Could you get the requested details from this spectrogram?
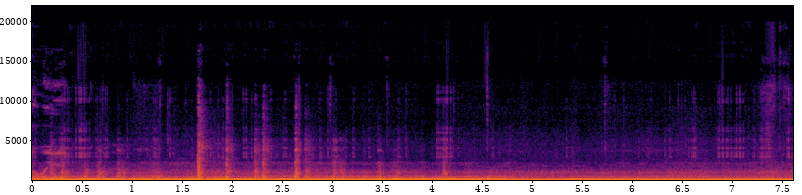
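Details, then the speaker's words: BMW M3 while driving: loud low droning hum under throttle holds a steady pitch over road rumble, only between about 3,000 and 3,200 rpm; source not identified. "It only happens when I step on it. Wait, 3, 2. It's only for like, it's straight up between like 3,000 and 3,200 RPM."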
